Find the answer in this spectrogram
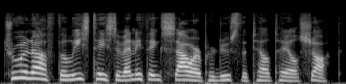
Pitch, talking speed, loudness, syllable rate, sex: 210 Hz, 225 wpm, -17 LUFS, 5.5 syllables/s, female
